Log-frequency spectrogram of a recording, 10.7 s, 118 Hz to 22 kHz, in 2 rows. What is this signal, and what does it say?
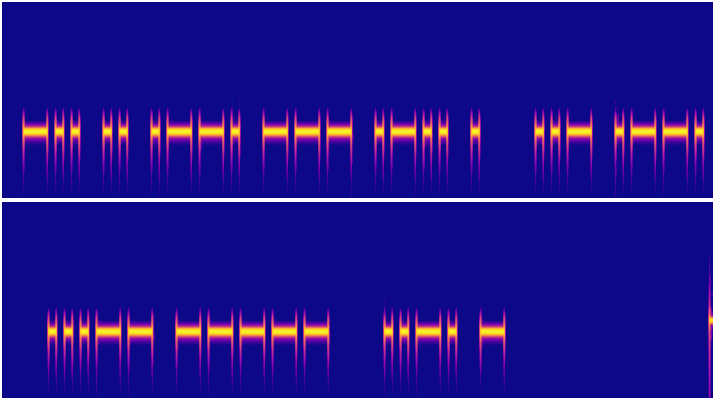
Morse code, heard as a keyed tone, about 20 wpm, 700 Hz. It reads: DIPOLE UP 30 FT
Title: Practice QSO - Exchange 2 - Info - 20wpm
